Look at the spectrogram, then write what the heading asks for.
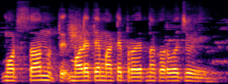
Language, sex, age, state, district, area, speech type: Gujarati, male, 30-45, Gujarat, Surat, urban, spontaneous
